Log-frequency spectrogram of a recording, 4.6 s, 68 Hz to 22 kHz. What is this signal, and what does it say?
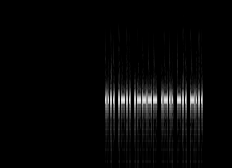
Morse code, heard as a keyed tone, about 46 wpm, 700 Hz. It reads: HL1LDB
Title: DXCC-100 Call Signs - 6 Characters - 45wpm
